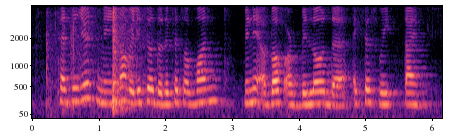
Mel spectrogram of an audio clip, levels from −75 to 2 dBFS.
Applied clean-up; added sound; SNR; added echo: none; Keys jangling; 13 dB; none.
